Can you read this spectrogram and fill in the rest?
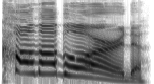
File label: Female Troll; Hooktusk; Mission 3 Hero Power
